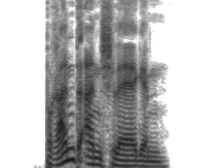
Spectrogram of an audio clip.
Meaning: dative plural of Brandanschlag
- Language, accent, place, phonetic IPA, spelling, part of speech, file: German, Germany, Berlin, [ˈbʁantʔanˌʃlɛːɡn̩], Brandanschlägen, noun, De-Brandanschlägen.ogg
